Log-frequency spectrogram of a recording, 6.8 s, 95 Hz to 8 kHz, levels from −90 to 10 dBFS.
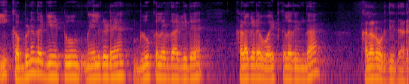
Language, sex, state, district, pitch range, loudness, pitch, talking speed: Kannada, male, Karnataka, Bellary, 115-135 Hz, -18 LUFS, 125 Hz, 115 wpm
